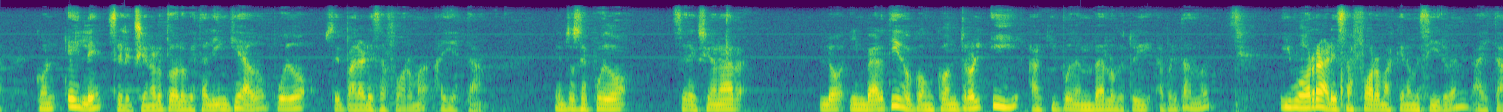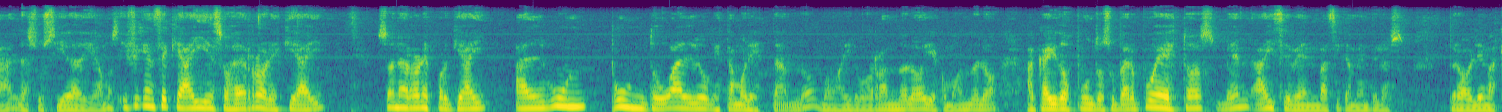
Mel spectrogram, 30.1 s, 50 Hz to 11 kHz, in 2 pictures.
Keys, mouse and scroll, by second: 0.7 l, 2.6 g, 7.1 ctrl+i, 13.0 x, 16.9-17.2 scroll up 3, 17.2 shift+middle click, 17.7-18.7 scroll up 2, 18.7-19.5 scroll up 1, 19.5 click, 20.7 g, 22.4 x, 23.6 click, 26.1 g.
